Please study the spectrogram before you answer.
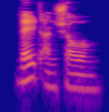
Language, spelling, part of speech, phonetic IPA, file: German, Weltanschauung, noun, [ˈvɛltʔanˌʃaʊ̯ʊŋ], De-Weltanschauung.ogg
- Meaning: worldview, weltanschauung, philosophy of life, ideology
